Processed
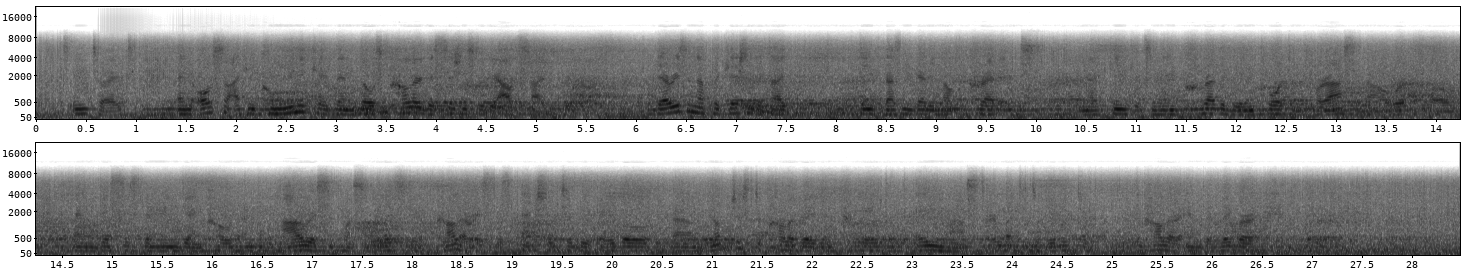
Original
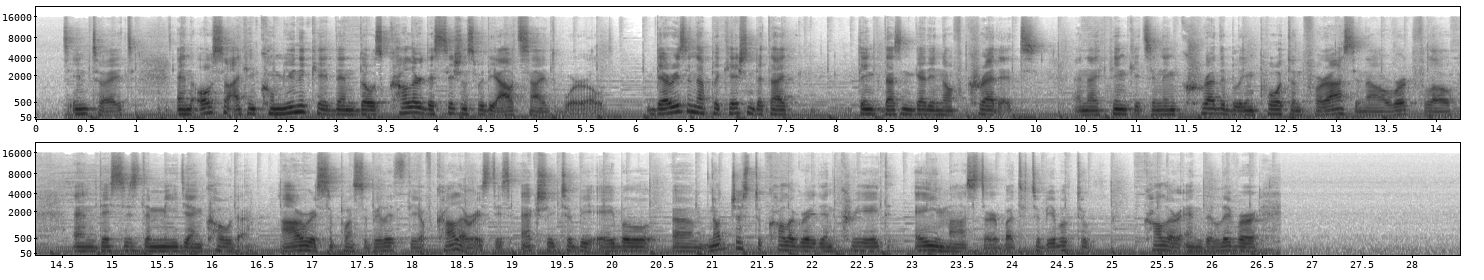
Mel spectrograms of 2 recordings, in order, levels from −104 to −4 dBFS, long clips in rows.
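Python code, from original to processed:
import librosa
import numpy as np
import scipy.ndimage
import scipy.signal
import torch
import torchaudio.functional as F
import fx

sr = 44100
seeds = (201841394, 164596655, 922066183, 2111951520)

y = fx.delta_mod(x, sr, bps=32000, step_db=-24.5)
y = fx.echo_diffused(y, sr, ms=844, feedback_pct=46, wet_db=-4)
y = y * 10.0 ** (5.5 / 20.0)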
